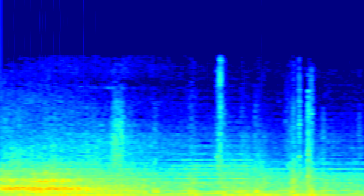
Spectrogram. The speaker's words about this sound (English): Suddenly, two police cars pull up, surrounding him.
